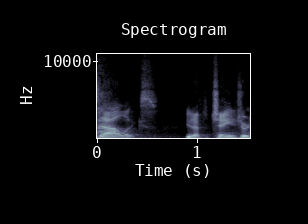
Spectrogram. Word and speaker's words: Alex: up every time I hear him say it's Alec no it's not it's Alex you'd have to change your name legally to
